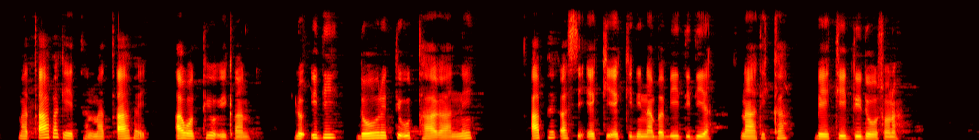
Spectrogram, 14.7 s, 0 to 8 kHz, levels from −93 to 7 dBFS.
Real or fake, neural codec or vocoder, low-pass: real; none; 7.2 kHz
